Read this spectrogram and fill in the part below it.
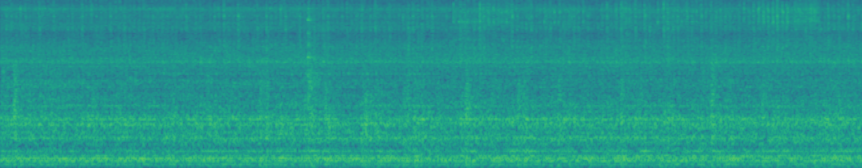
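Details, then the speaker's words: Old Rockwell Delta drill press after fixing severe spindle runout, bit fitted for testing: even, steady motor hum with smooth spinning whir, no wobble, rattle or knock; runout much improved though not yet measured with a gauge. "all right so that was a very unscientific method of uh testing the run out on that guy but i can just tell it's like it it's so much better"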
